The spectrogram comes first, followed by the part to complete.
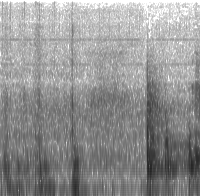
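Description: Hands handling a shrink-wrapped cardboard booster box: a few light knocks and rubbing of fingers on the plastic film and card.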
